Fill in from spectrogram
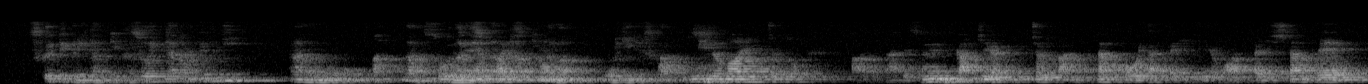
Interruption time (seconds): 4.4 s

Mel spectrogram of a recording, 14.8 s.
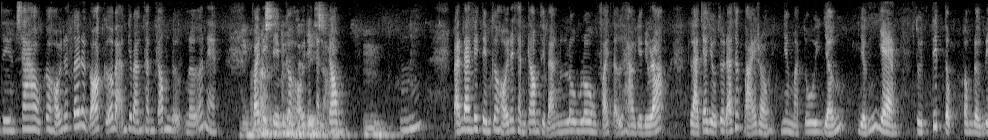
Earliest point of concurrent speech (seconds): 3.8 s

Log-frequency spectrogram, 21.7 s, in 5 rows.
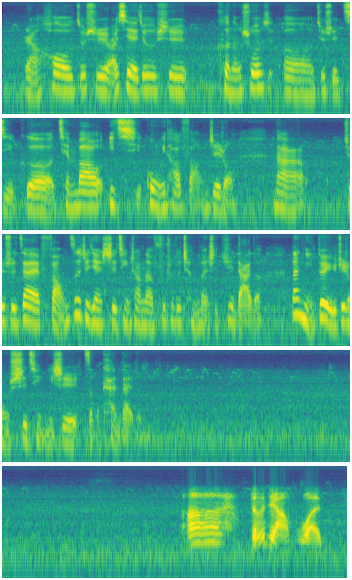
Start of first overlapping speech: none

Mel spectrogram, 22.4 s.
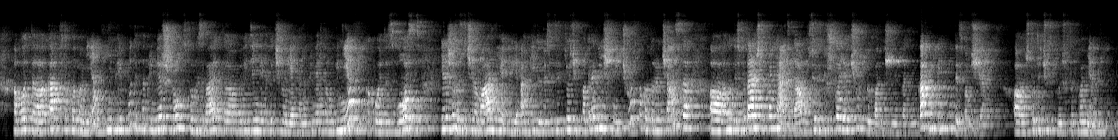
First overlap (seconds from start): none

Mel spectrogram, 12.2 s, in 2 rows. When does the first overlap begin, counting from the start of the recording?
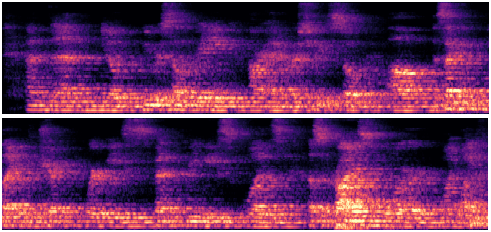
none

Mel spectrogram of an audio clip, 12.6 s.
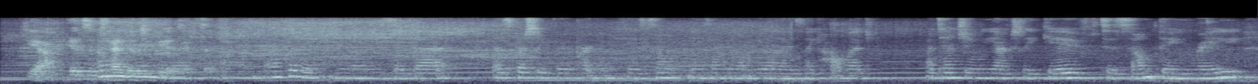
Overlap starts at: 1.0 s

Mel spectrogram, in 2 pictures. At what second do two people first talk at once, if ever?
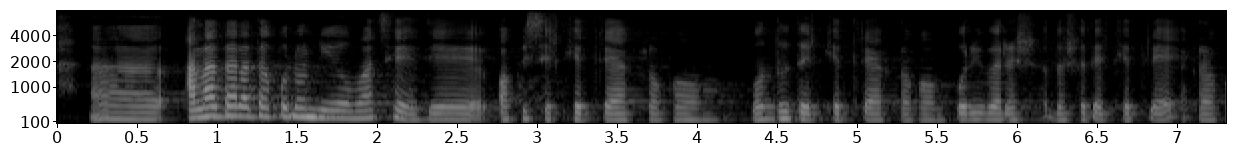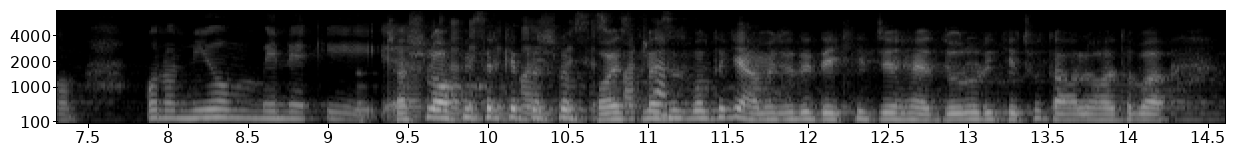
9.4 s

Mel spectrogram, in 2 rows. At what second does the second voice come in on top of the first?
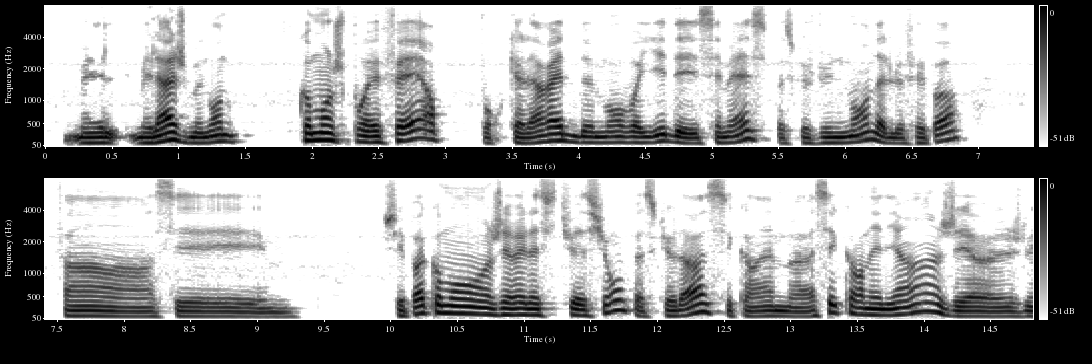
none

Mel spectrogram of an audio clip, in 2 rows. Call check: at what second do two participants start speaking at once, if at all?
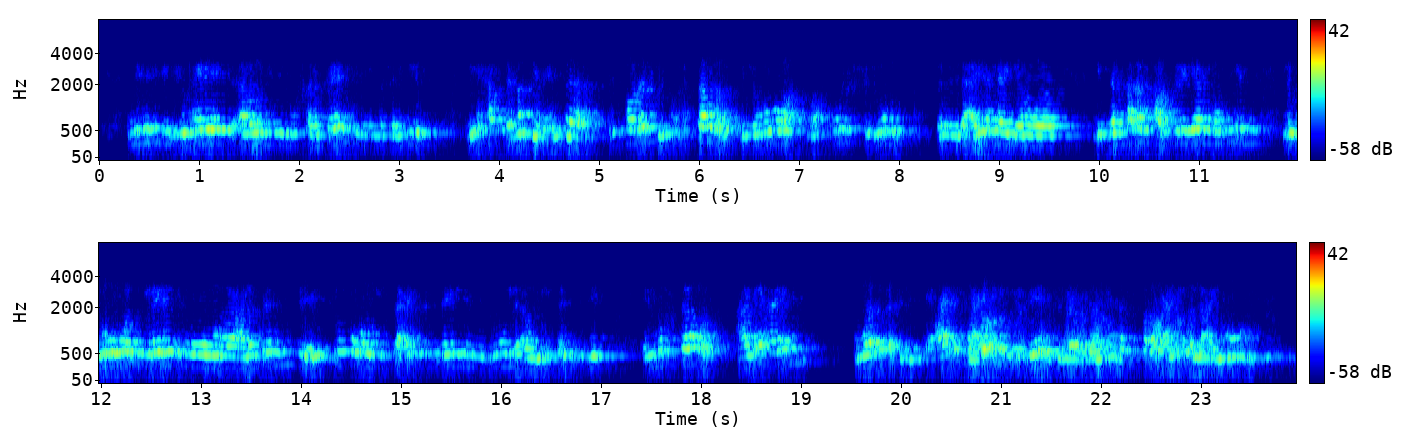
20.6 s

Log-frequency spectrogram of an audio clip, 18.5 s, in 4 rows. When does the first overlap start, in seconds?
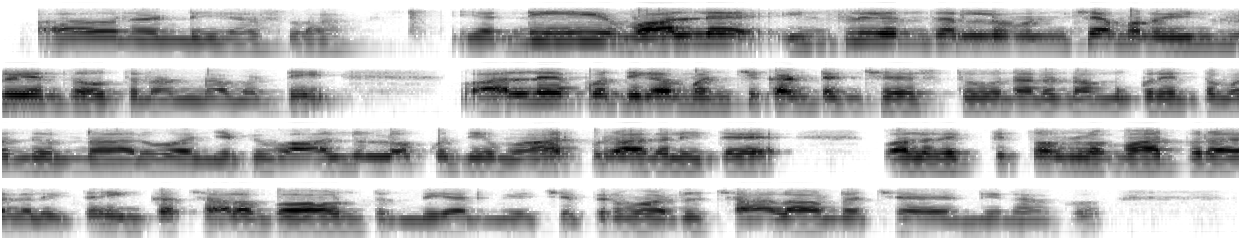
none

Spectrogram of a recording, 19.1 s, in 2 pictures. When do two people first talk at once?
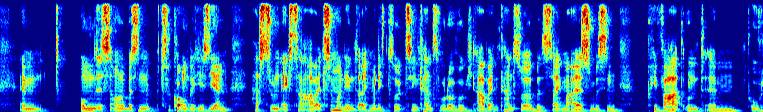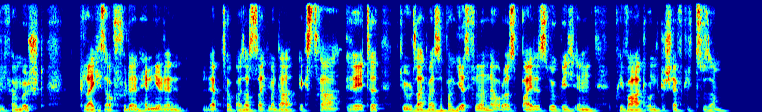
none

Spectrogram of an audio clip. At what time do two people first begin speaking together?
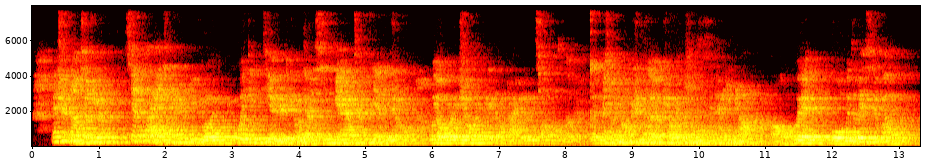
8.6 s

